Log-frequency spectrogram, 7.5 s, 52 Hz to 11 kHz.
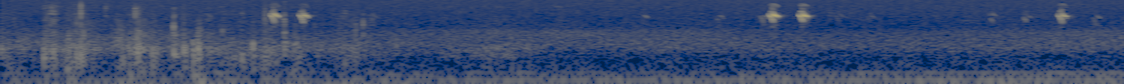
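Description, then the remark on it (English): Wild Type 5 birds give short, sharp, high-pitched call notes, mostly in quick pairs, repeated a few times with one loud pair midway. One bird calls in response to another Type 5, 395, which is loud; the two call back and forth, apart from one another. Soft steady background and brief early clattering. “7:59, there's another Type 5 bird around, calling in response to 395, who's loud there, and this bird might come in.”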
